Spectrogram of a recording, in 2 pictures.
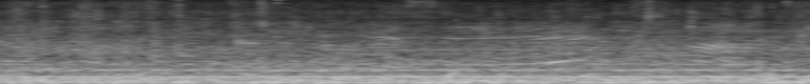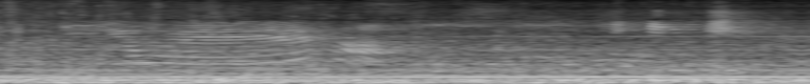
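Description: Whirlpool jets of a baby spa tub running: a steady motor hum under churning, bubbling water. A high voice sounds briefly around the middle.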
